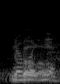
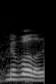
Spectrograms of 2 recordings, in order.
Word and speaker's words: Knovolo: I'm down here at Mobile Internet World, and I am joined by Greg Bouwens with Knovolo. The K is silent. Knovolo. Knovolo, the K is silent.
